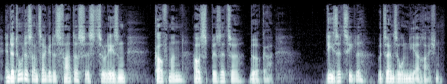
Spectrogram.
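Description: A man narrating a scripted literary radio essay with measured, deliberate phrasing. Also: rumbling low, darkish tone, dry recording, clean studio sound. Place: dry radio studio.

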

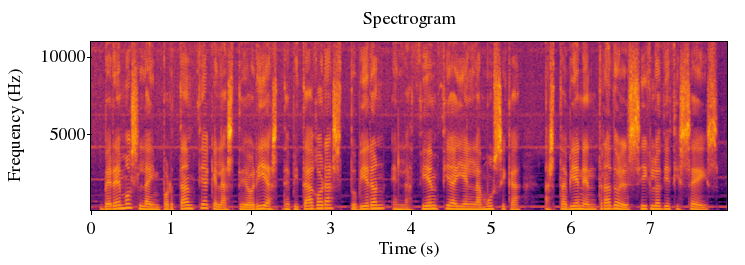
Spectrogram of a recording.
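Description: A woman with an accent from Spain reads a scripted documentary essay in a measured, reflective, formal manner. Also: on the low side, a little mellow. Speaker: podcast narrator and author.

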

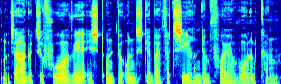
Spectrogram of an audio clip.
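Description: Low, gravelly, brooding magistrate. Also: male voice, steady tone, takes it slowly, a little mellow, no echo, studio quality, full character voice. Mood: brooding, weary. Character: troubled learned magistrate, brooding and doubt-ridden. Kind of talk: German radio play acting.

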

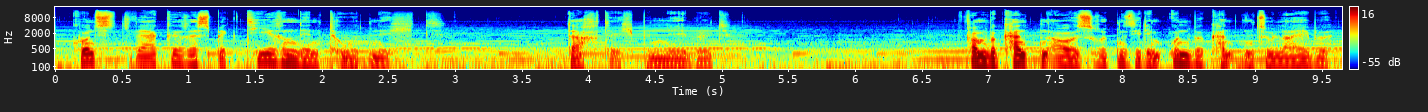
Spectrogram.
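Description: An actor playing a pensive musicologist who tells his story in a literary radio drama, reflective and measured. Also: mid-range voice, lightly acted. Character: pensive male musicologist, wistful first-person storyteller.

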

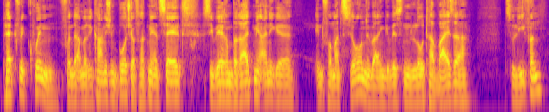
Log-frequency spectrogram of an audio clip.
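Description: An actor playing a polite, persistent investigator who asks measured questions in a radio drama. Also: male voice, low voice, steady tone, a little mellow. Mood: measured, probing.

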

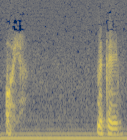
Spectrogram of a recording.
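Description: An actor playing a polite, inquisitive interviewer in a radio drama, probing with courteous, lightly amused questions. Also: male voice, takes it slowly, fairly bright tone, rough recording. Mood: curious, lightly amused. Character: polite, inquisitive male interviewer sizing up a recruit. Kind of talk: naturalistic Dutch radio drama acting. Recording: radio recording with background hiss and hum.

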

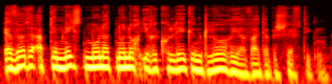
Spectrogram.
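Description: An actor playing a weary, brooding writer who narrates a literary radio drama in a musing, halting, husky way. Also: male voice, mid-range voice, no echo, lightly acted. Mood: brooding, emphatic. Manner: musing, halting, drops into hushed tones. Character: weary, brooding bearded male writer narrating his story.

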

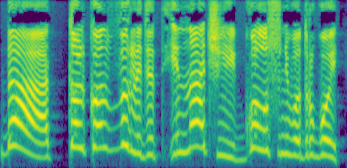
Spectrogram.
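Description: A high, closely recorded voice of a young female frog from a storybook, played by a woman. She is bossy and blunt, scolding everyone around her with exasperated sarcasm. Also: lively intonation, normal speed, fairly bright tone, no room sound, clean studio sound. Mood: bossy, irritated.

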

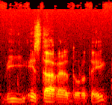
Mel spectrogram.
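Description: A man playing a formal, courteous notary with a husky voice in a Dutch radio play. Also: sits low, measured pace, a little hiss or hum.

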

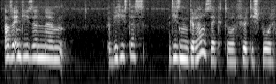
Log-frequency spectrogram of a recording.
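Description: A cool, determined agent in a radio drama. The voice is mellow and mid-pitched, and the delivery is composed, businesslike and assertive. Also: female voice, fairly even intonation, slow pace. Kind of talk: German radio play acting.

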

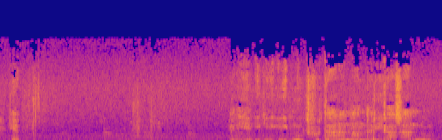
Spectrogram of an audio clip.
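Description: An actor playing a bewildered, meekly polite husband losing his grip in a radio drama, muttering haltingly and repeating himself. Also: a bass voice, steady tone, fairly bright tone, slight background noise, heavily acted. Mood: muttering, puzzled.

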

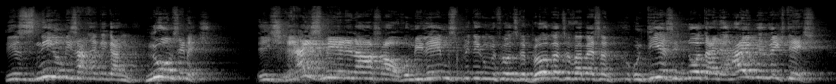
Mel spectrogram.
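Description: A man's voice: very high-pitched, fast talker. An actor playing a self-righteous, bitter male politician in a heated marital row in a radio drama, recorded in a roomy interior. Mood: furious. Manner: ranting, bitter, forceful. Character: self-righteous, hen-pecked male politician boiling over. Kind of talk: dramatic German radio play acting.

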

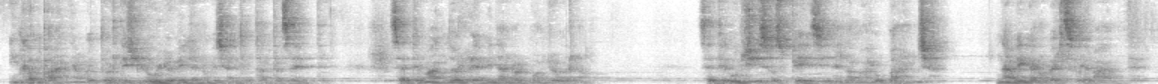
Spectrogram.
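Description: A man with a deep voice gives a literary poetry reading for radio theatre. He takes his time, phrasing each line solemnly. The sound is heavily reverberant, with music behind him. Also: darkish tone. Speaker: poetry reader. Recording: very echoey, distant, music behind. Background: music bed.

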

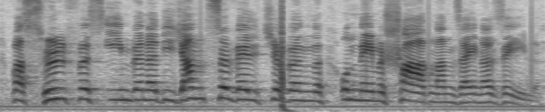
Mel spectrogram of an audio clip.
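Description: Earnest indignant moralist giving a speech, old radio play, tense bright voice, bit of noise. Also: male voice, high voice, full character voice. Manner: measured, grave, indignant oratory. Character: earnest moralist dissenter rebuking wartime greed before an assembly. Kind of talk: 1940s radio drama political speech. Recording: faintly noisy 1940s radio recording.

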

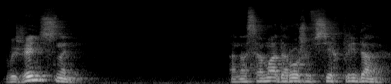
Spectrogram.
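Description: A man's voice: mid-range voice, moderate pace, lightly acted. A man playing a gallant, earnest young king in a declamatory, noble classical radio drama. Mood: questioning, earnest. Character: gallant, earnest king of France, courting suitor. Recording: echoey studio radio play.

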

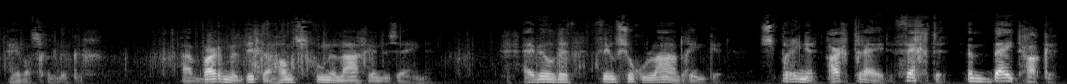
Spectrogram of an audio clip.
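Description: A man's voice: lowish voice, expressive, unhurried, a bit bright, a little hiss or hum. A man narrating a radio play in a scripted, literary style, as a sombre storyteller. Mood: solemn, literary. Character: sombre literary male narrator of a boy's youth.

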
